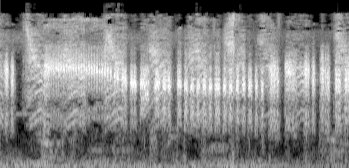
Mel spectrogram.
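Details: Common iora song: a long, thin whistle sliding slowly downward, set against dense, busy chattering and buzzing from other callers throughout.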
